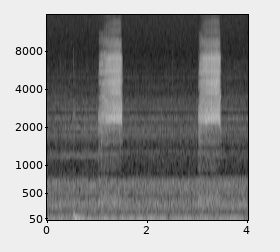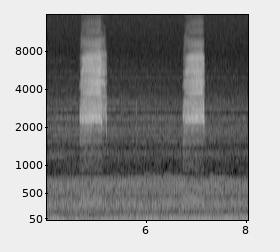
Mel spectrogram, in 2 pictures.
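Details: Wild barn owl nestlings, hungry and being fed rat and rabbit inside a nest box, make four drawn-out rasping hisses about every two seconds over a steady low droning hum.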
